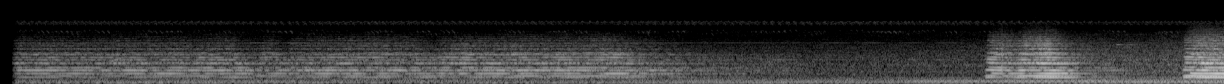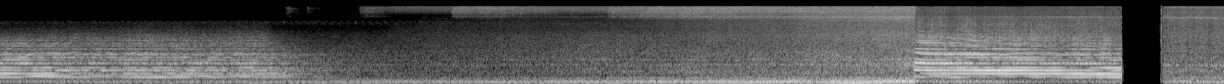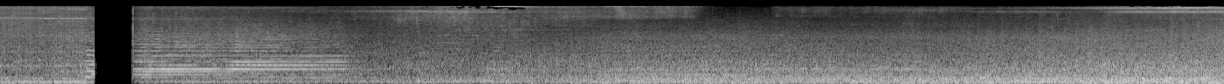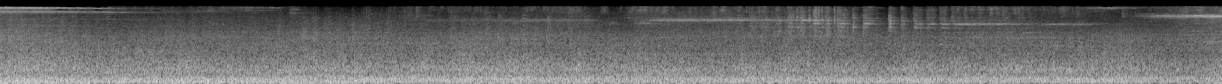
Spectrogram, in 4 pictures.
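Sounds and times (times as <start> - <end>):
train horn chord: 0.1 - 6.7, 9.8 - 15.6, 21.2 - 23.5, 25.3 - 28.1
rail cars rolling past: 0.2 - 48.9.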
